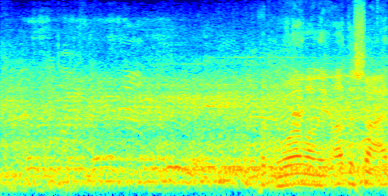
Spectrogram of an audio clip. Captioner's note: pa announcement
